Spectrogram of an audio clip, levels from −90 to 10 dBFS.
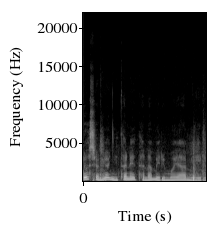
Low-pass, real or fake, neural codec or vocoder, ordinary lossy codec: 19.8 kHz; real; none; none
